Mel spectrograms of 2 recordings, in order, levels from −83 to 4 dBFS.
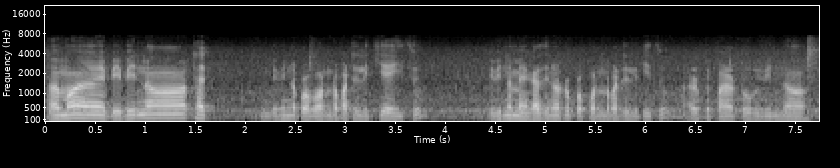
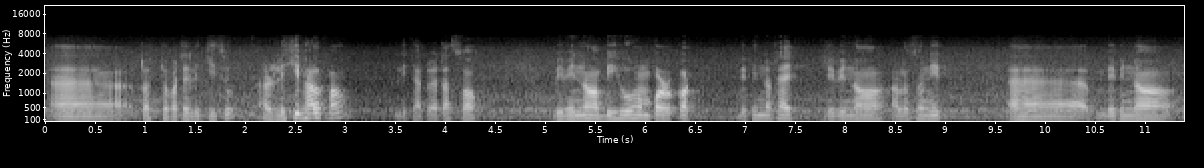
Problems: constant background noise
